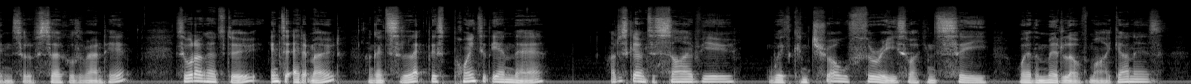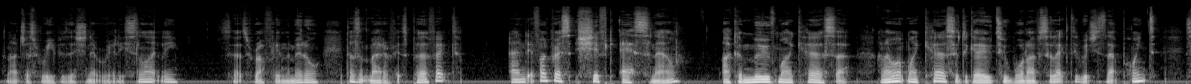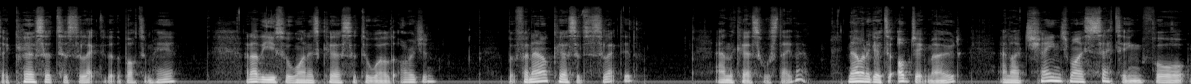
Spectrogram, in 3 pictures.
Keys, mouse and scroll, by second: 1.3-2.7 scroll up 1, 2.7 Tab, 3.1-4.7 middle drag, 4.7 click, 6.3 KP_1, 7.3 KP_3, 12.0 g, 15.5-17.0 middle drag, 18.5 shift+s, 32.5 Tab, 35.3-35.7 drag.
